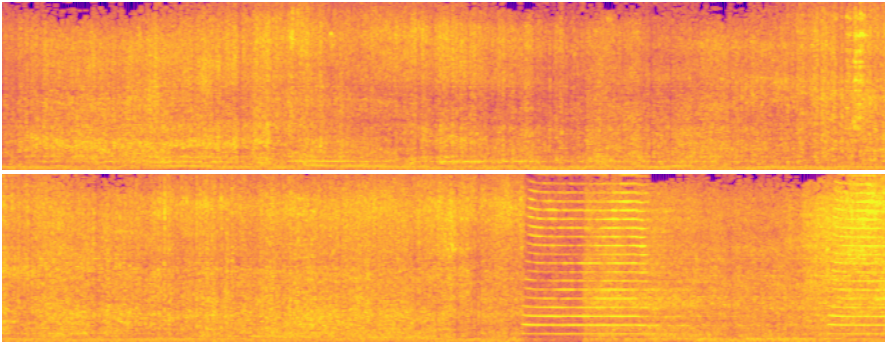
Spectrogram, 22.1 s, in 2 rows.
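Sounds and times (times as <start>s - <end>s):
train wheels rumbling on rail: 0.0s - 22.0s
train horn blast: 17.5s - 19.6s, 21.2s - 22.0s.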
